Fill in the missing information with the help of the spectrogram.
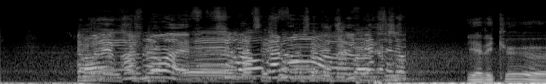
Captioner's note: hubbub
